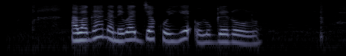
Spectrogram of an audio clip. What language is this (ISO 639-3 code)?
lug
